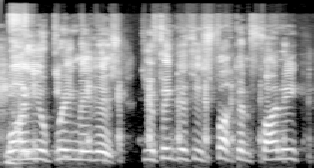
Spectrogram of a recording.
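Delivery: hamming up a furious bodybuilder; mock angry outburst. Retelling Nasser snapping at friends over cake, mock angry. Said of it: "Did he flip out?".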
